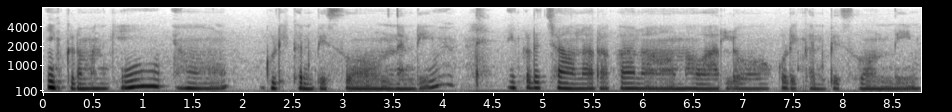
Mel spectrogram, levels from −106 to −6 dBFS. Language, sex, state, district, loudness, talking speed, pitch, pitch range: Telugu, female, Andhra Pradesh, Annamaya, -25 LUFS, 90 wpm, 180 Hz, 175-200 Hz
